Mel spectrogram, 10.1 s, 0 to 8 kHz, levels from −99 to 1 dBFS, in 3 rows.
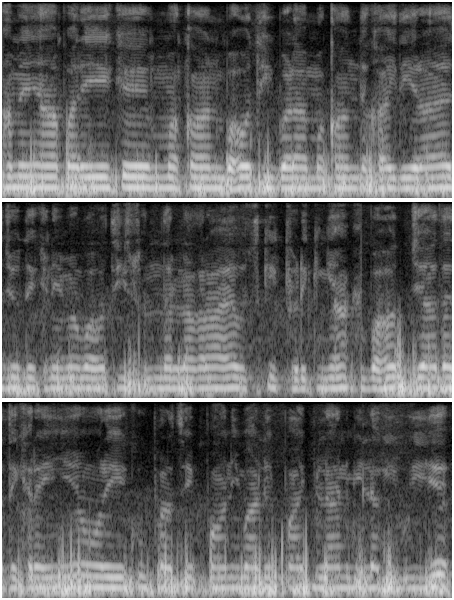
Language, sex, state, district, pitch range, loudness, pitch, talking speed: Hindi, male, Chhattisgarh, Bilaspur, 155-160 Hz, -21 LUFS, 160 Hz, 235 wpm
